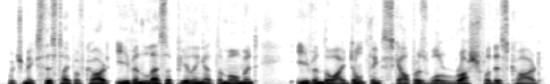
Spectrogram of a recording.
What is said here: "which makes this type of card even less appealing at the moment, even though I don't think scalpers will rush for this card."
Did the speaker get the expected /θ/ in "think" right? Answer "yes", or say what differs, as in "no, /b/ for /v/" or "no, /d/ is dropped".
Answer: yes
